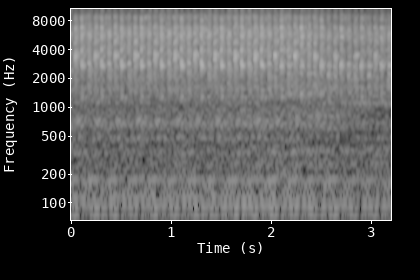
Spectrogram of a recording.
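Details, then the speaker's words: Cheap pickup while driving in 32-degree weather, coolant 195.8, fully warm: steady low drone with odd uneven pulsing chatter only when hot, not when cold; owner thinks it may come from transmission area, source unclear. "There's the engine noise, but it's weird. It wasn't doing this cold. It only did this when it got hot."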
